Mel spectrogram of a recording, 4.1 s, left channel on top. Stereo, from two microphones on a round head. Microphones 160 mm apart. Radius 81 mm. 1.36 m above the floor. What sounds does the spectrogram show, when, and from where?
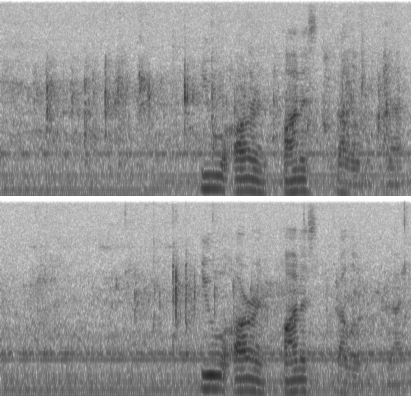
2.0 s a man speaking: 60° right (ahead or behind), 0.7 m; by 4.0 s 10° left (ahead or behind), 1.4 m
